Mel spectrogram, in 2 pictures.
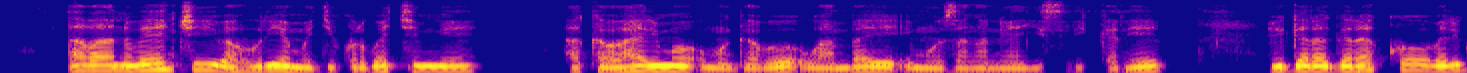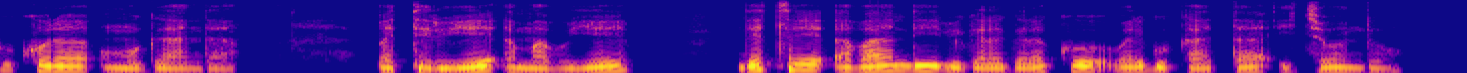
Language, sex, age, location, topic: Kinyarwanda, male, 36-49, Nyagatare, government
